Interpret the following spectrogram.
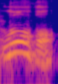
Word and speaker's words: Louisville: Yes, Louisville.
